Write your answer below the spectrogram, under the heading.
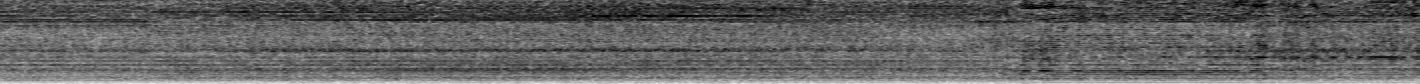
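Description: Heat gun running steadily, blowing hot air. Something rattles inside it, which its owner takes as a worrying sign since the tool is brand new.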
